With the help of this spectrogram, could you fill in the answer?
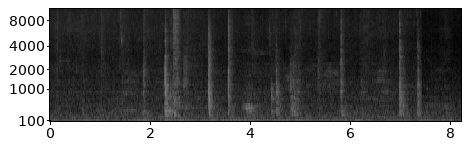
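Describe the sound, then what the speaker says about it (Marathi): Egg curry mixture frying in a pan and being stirred, a soft sizzle under repeated scraping strokes of a spoon at an uneven rhythm, close but quiet, with no voices. "भाजून ते टाकून घेते सगळं मिक्स करून घेते"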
